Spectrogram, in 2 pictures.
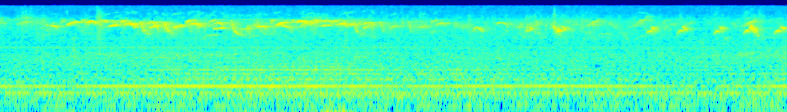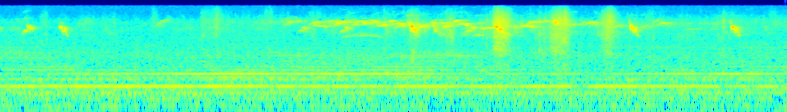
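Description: Small songbirds chirping and singing in quick high notes, busiest at the start and again in the second half, over a steady low hum.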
